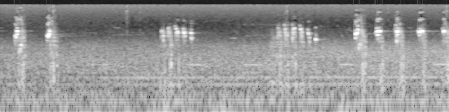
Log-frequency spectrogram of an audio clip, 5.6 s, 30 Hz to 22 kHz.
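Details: Female bald eagle at the Decorah nest, filmed by a live nest camera on 4-5-19, calling her mate for a shift change while the eaglet watches. Several bursts of rapid, high chittering notes, some separated by pauses, over low background hum.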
